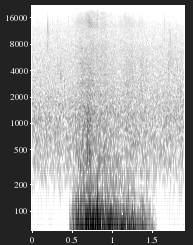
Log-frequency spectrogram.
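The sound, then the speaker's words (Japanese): Steady heavy rain hisses down without pause, with a low rumbling swell rising and fading through the middle, as if a heavier gust of downpour passes. No one speaks. “この雨じゃ走って帰ったとしても、風邪ひいちゃいますよ。”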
